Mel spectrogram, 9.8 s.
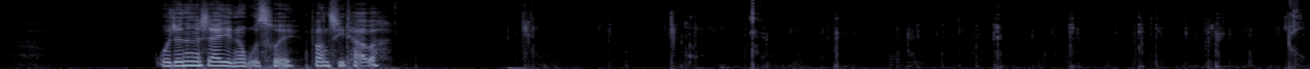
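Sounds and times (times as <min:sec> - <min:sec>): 
speech: 0:01.2 - 0:03.0
chewing fried chicken: 0:02.9 - 0:09.8.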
